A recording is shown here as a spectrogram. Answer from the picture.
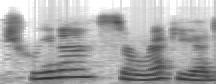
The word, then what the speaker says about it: Trina Serrecchia: I am your host, and joining me today is another new friend of mine, Trina Serecchia. Did I say that correctly? – You did.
